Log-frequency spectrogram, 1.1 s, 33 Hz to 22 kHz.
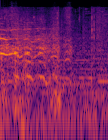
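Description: Hooves clip-clop steadily while a horse whinnies in The Witcher 3, with a continuous game ambience behind, all at moderate level with no talking.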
